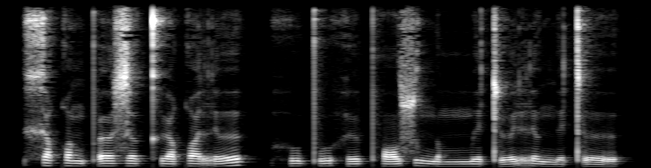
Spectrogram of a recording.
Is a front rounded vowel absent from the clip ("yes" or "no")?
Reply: no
